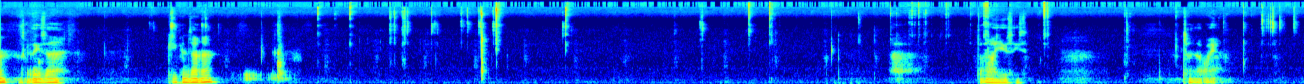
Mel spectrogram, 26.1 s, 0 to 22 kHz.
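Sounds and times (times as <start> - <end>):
small metallic clicks of tweezers: 7.8 - 10.1, 18.2 - 20.0.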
